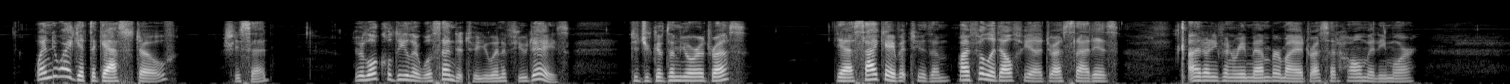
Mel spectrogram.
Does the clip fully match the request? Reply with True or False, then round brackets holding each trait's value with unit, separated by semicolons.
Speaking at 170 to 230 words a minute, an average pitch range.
True (190 wpm; 4.0 semitones)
